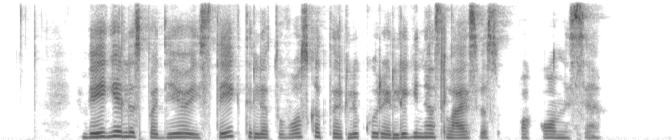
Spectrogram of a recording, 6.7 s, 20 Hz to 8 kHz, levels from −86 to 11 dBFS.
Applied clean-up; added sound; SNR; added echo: none; none; none; none.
